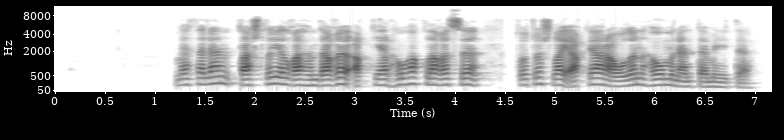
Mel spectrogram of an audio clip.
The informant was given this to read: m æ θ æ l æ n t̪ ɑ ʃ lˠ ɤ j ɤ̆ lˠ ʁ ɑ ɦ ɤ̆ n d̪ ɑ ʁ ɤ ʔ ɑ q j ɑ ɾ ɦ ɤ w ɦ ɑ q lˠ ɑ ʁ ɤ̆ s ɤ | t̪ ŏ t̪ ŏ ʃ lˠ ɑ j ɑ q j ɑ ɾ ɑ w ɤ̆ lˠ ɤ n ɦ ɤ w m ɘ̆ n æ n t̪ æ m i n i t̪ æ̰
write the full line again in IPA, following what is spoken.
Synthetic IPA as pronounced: m æ θ æ l æ n t̪ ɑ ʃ lˠ ɤ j ɤ̆ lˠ ʁ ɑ ɦ ɤ̆ n d̪ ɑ ʁ ɤ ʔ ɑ q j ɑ ɾ ɦ ɤ w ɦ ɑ q lˠ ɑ ʁ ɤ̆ s ɤ | t̪ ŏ t̪ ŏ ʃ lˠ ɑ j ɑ q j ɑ ɾ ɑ w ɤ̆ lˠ ɤ n ɦ ɤ w m ɘ̆ n æ n t̪ æ m i n i t̪ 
